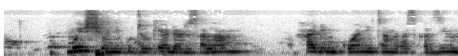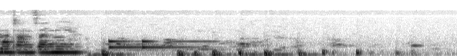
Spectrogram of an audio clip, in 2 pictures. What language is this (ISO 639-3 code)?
swa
